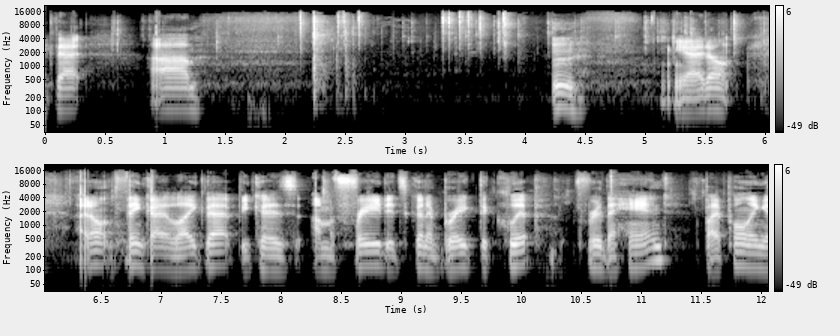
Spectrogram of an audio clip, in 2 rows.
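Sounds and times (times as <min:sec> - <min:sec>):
plastic toy parts clicking: 0:02.1 - 0:04.3.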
